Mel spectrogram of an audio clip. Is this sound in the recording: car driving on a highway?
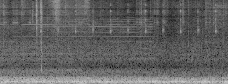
yes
